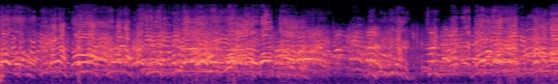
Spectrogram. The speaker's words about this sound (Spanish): En la plaza del oratorio, el párroco arbitra un partido de fútbol entre chavales. Todos van tras la pelota. ¡Oh, qué barullo! ¡Esta confusión va contra el reglamento!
